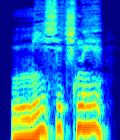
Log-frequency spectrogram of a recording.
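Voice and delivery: uncomprehending query, rising at the end; puzzled echo question. A narrator's reading. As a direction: ask it back, not understanding. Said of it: "переспросила Кэрри".

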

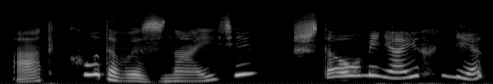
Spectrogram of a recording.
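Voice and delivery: put-on slow sly old man's giggle; old prospector. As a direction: tease like a cackling old geezer. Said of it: "хихикнул старикашка".

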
